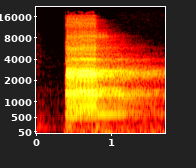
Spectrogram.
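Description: A single bright quiz buzzer bell rings out abruptly, holding a loud metallic tone for a moment before slowly fading away, with no voices over it.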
